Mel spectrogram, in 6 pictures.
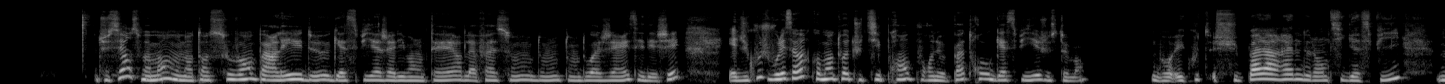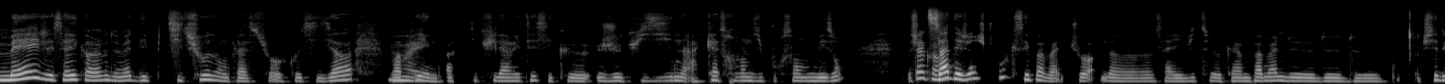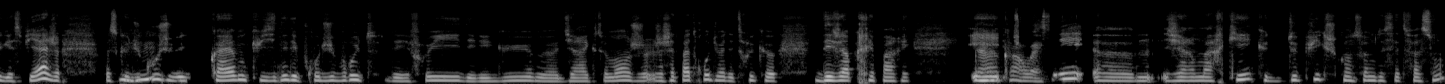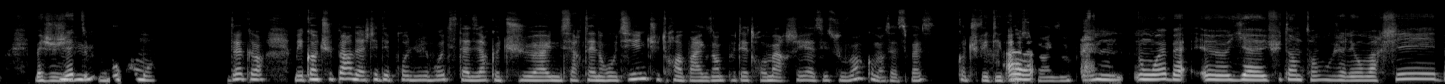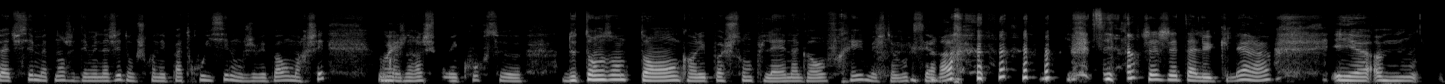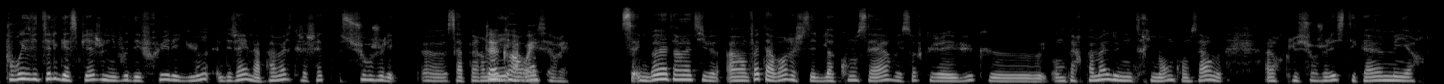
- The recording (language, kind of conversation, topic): French, podcast, Comment gères-tu le gaspillage alimentaire chez toi ?
- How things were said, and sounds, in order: tongue click; other background noise; cough; stressed: "temps"; chuckle; laugh; laughing while speaking: "sinon j'achète à Leclerc, hein"; stressed: "surgelés"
